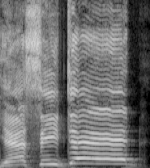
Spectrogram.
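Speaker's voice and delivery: very high shouted voice with did drawn out. Retelling interrupting speakers from a back corner, retelling a shouted retort. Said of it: "I literally shouted out".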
